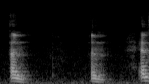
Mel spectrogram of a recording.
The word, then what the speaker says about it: and: it sounds like this and and sometimes just so-so sometimes it's very hard to hear because it's so short and it's so fast and it's also usually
